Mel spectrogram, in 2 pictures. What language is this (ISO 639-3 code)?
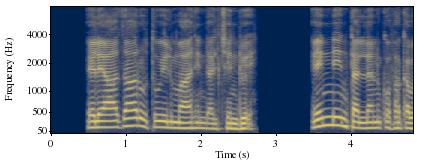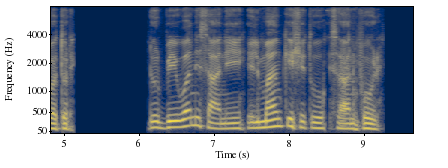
orm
